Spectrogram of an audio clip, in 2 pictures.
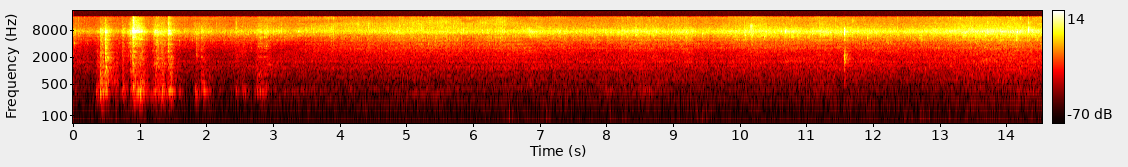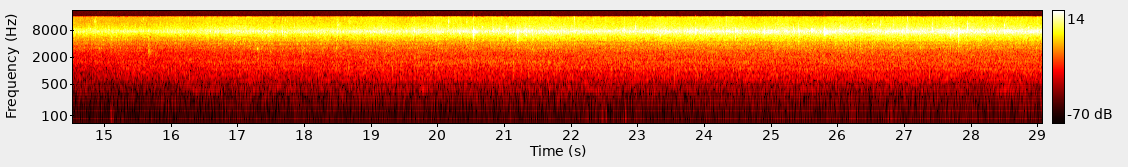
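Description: Hot oil sizzling as dough-wrapped sweet potato toffees are dropped in one after another to deep-fry, with scattered sharp pops. The sizzle grows steadily louder as the pan fills. A few knocks come about a second in.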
